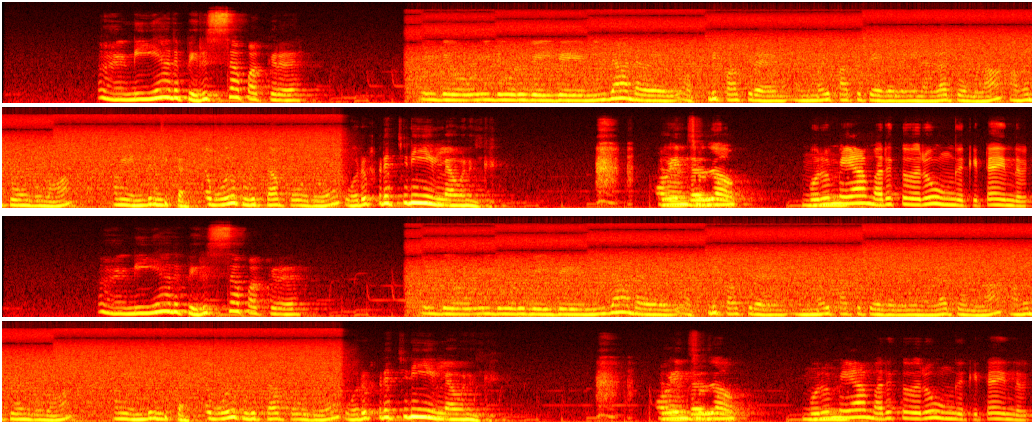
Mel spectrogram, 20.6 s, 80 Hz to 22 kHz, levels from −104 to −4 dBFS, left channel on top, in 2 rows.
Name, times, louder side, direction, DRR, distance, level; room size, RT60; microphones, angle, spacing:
voice 1, 1.0-3.0 4.2-11.0 11.4-15.2 16.8-17.6 18.3-18.8, left 1 dB, 40° left, 1.1 m, -29 dB
sound 1, 2.0-19.0, right 1 dB, 50° right, 2.3 m, -53 dB
sound 2, 4.0-13.7, equal, ahead, 1.7 m, -40 dB
voice 2, 16.9-17.6 18.4-20.5, left 3 dB, 75° left, 0.9 m, -30 dB
28.5 x 12.5 x 9.8 m
head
